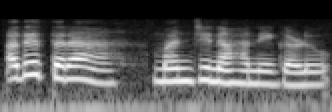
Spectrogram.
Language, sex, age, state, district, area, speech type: Kannada, female, 30-45, Karnataka, Shimoga, rural, spontaneous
